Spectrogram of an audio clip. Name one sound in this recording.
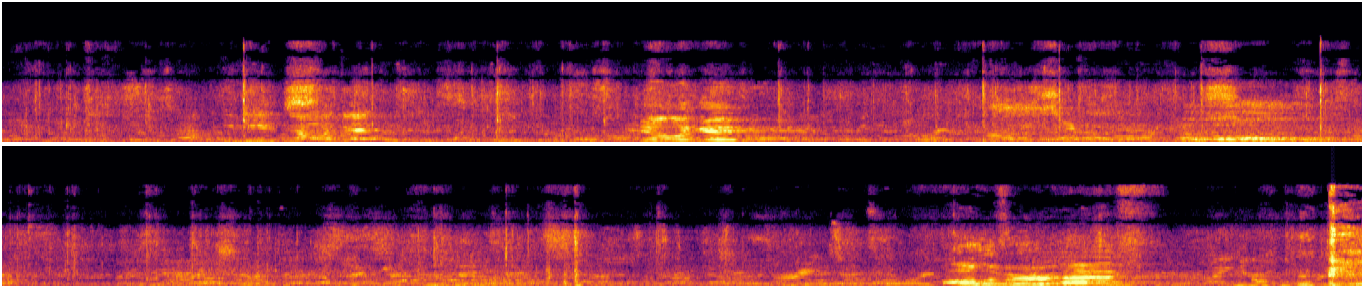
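Children and adults chatter nearby in a busy, noisy crowd.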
